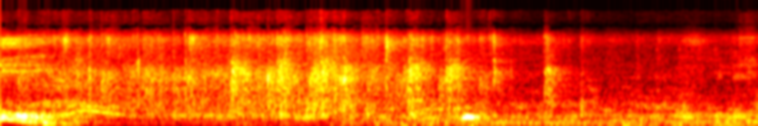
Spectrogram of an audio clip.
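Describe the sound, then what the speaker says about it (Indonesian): Audience at a school voter-education event applauding a guest speaker, a moderate patter of clapping spread across the room with a few louder claps standing out, mixed with a murmur of voices. "Mari kita berikan tepuk tangan untuk Kak Resli."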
